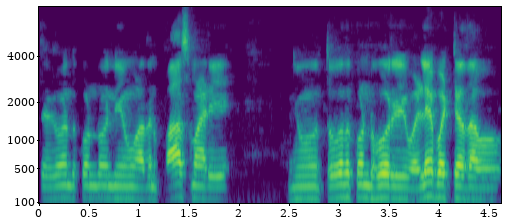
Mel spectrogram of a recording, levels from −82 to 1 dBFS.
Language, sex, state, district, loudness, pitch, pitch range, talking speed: Kannada, male, Karnataka, Bijapur, -17 LUFS, 135 Hz, 130-140 Hz, 145 wpm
